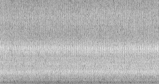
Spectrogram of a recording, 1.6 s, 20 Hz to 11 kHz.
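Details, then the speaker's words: 1991 Honda CRX DX, D15B2 dual-port, 300,000 miles, cold start at 30 degrees outside, idling: busy rapid metallic clatter over engine hum; owner unsure whether rod knock, piston slap or valve clatter; sounds better as it warms. "so is that rod knock is that piston slap valve clatter everything not sure"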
